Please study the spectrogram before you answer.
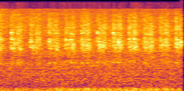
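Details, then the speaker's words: Warm engine at operating temperature with good cooling pressure and no water in the oil: sharp, even ticking knock about six a second at idle, neither better nor worse; cause unconfirmed, lifter or collapsed lifter suspected, possibly wrist pin. "Okay, so the car is starting to warm up. It's coming up to operating temperature and uh that noise has not gotten any better. Hasn't gotten any worse. That's a difficult uh a difficult sound to diagnose."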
